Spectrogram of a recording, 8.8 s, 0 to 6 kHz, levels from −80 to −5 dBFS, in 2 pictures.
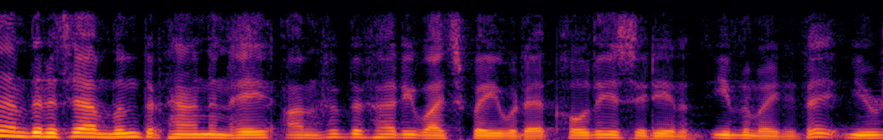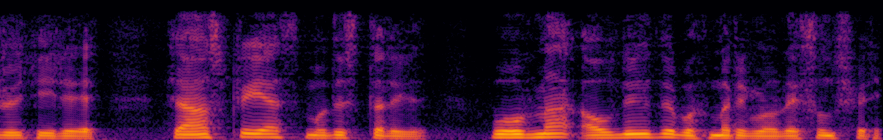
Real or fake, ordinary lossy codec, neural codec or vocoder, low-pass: fake; none; codec, 16 kHz, 0.5 kbps, FunCodec, trained on LibriTTS, 25 frames a second; 5.4 kHz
